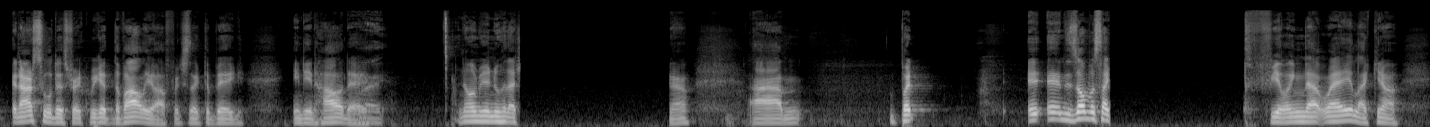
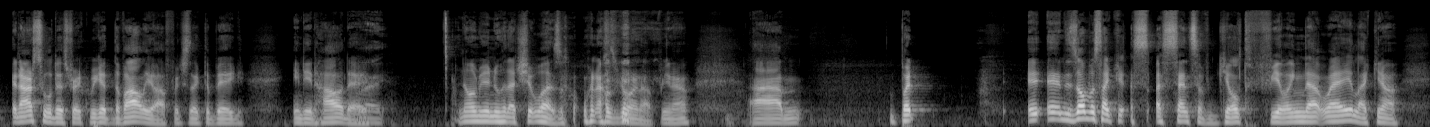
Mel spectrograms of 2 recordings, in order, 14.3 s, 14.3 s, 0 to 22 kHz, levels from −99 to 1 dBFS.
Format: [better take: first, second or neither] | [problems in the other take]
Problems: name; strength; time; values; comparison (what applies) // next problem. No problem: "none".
second | audio cutting out; at 5 s for 1.5 s and at 11 s for 1.5 s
